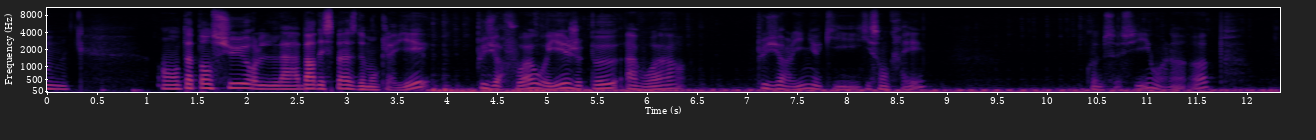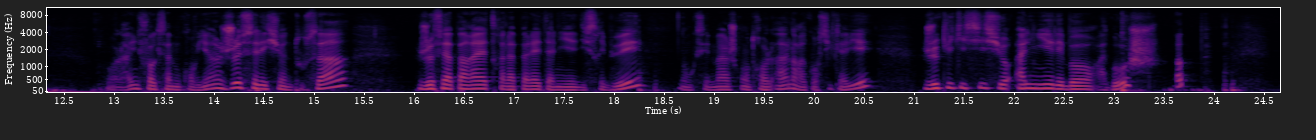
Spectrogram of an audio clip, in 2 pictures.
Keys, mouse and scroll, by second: 3.9 space, 13.5-14.7 drag, 17.4 click, 23.3 click.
